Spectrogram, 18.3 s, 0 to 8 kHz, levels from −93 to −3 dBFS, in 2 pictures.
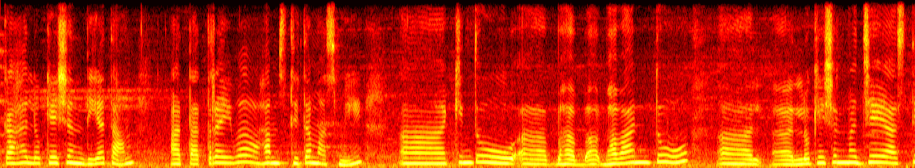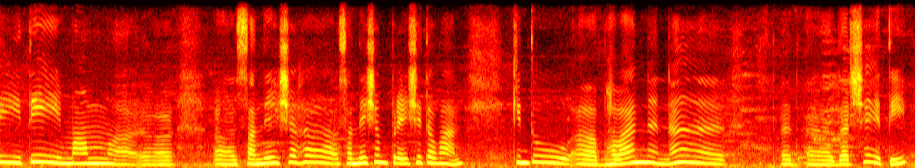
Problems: background conversations at intervals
